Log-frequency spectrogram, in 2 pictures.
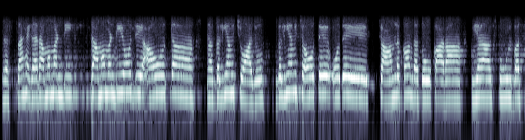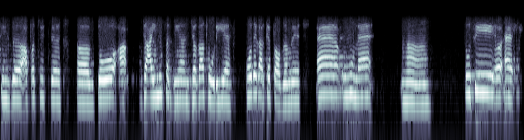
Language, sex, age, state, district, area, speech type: Punjabi, female, 45-60, Punjab, Jalandhar, urban, conversation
